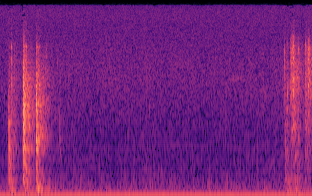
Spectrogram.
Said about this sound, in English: The lock on the door fascinated him. The urge to try out the key in his pocket was almost overwhelming. But instead, he knocked.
